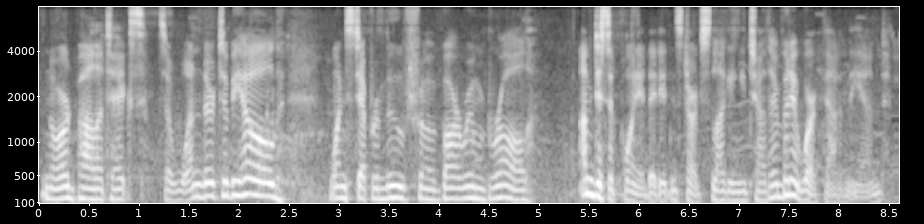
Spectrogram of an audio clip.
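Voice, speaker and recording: A woman playing a gruff, wry warrior companion in a fantasy video game, speaking bluntly. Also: low voice, expressive, moderate pace, a little hiss or hum. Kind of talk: video game character acting.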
